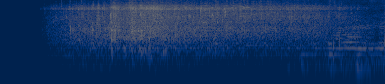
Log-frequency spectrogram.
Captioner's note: water splashing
